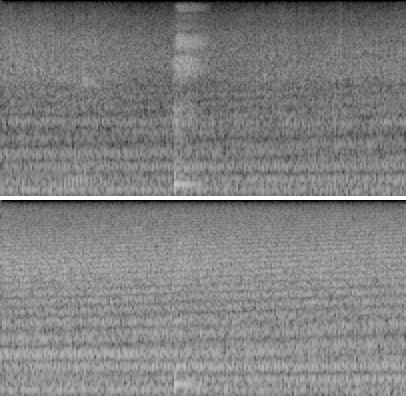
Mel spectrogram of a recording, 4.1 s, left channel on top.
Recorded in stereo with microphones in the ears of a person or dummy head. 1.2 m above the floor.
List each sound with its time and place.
0.0 s a drone: 45° right (ahead or behind); by 4.1 s 65° right (ahead or behind)
1.7 s a snare drum: 30° left (ahead or behind)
